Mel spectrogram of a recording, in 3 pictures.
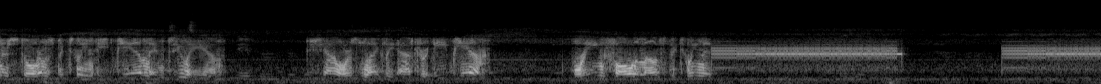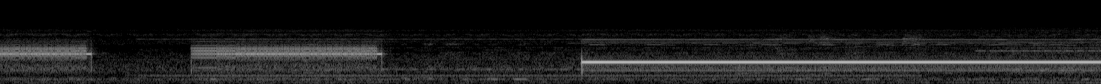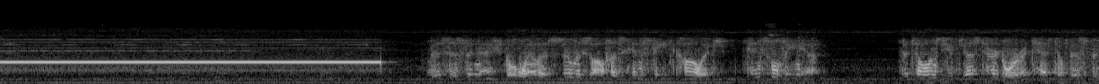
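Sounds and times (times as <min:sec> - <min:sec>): loud single-pitch alert tone: 0:16.8 - 0:26.0.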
